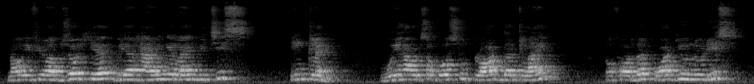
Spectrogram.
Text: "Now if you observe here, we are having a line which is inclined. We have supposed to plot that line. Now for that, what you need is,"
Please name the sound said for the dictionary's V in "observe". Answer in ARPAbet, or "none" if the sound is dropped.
B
